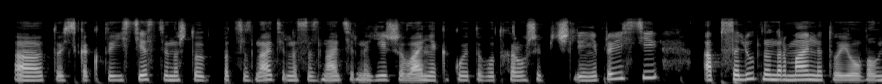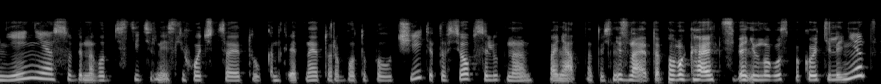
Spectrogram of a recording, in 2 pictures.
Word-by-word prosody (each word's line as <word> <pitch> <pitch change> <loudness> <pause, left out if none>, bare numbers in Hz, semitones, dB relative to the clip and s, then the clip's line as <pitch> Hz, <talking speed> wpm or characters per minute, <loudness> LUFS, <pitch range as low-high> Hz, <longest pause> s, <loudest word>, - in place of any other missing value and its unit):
А, 190 +1 +5
то 190 - -6
есть 195 - +2
как-то 195 - -4
естественно, 205 0 0
что 195 -1 -1 0.2
подсознательно, 200 +1 -1
сознательно 100 - -2
есть 205 0 0
желание 100 - +3
какое-то 195 -1 -6
вот 185 0 -8
хорошее 200 +1 -1
впечатление 185 +1 +2
провести. 280 +7 -1 0.4
Абсолютно 235 +2 +2
нормально 215 -1 +4
твое 105 - -1
волнение, 245 +8 +1
особенно 220 -3 -2
вот 195 -1 -5
действительно, 225 +4 -5
если 225 - -5
хочется 200 -2 -1
эту 180 0 -3
конкретную 190 - -3
работу 95 0 -6
получить,- 240 - -1
это 205 - -6
всё 230 +5 +3
абсолютно 205 - -2 0.2
понятно. 90 -3 -1
То 185 - -10
есть, 190 - -1
не 225 - +1
знаю, 205 -3 +4
это - - -2
помогает 220 -2 +5
тебя 210 0 +3
немного 205 0 0
успокоить 210 -2 -1
или 215 - 0
нет, 375 +11 +3
200 Hz, 145 wpm, -24 LUFS, 190-220 Hz, 0.4 s, А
